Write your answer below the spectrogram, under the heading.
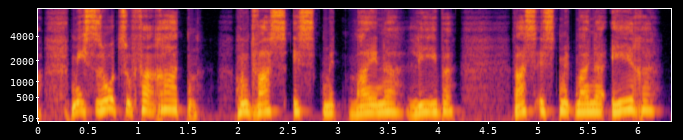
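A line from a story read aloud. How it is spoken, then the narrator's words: Sobbing. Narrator (German): schluchzte Clorinda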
